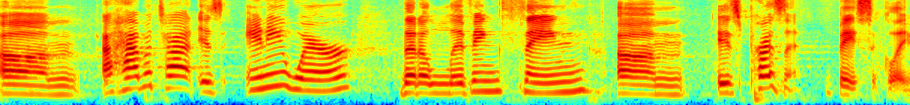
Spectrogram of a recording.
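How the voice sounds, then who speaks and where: Loud and high-pitched, a woman in a Southern US accent talks with lively intonation over noticeable background noise. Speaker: nature center education director. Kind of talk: public talk. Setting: presentation room with audience. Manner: frequent fillers (um).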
